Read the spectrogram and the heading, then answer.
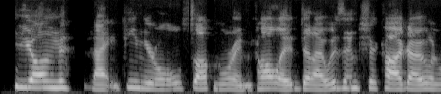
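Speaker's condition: Cerebral palsy

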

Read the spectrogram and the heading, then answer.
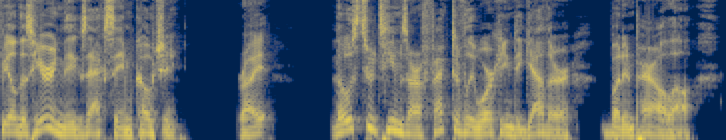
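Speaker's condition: No condition

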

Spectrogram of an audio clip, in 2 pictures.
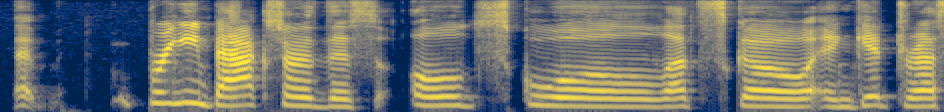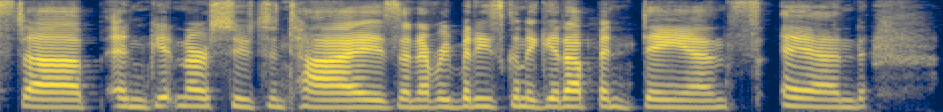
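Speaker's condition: No condition

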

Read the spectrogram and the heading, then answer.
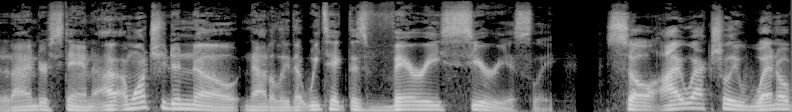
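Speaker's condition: No condition

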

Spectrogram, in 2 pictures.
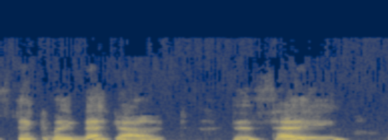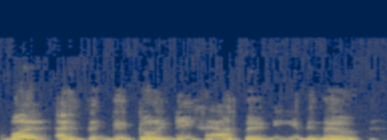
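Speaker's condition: Cerebral palsy

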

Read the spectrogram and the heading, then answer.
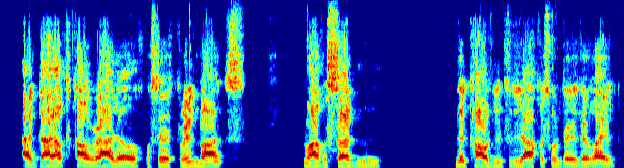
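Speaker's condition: Moebius syndrome; congenital

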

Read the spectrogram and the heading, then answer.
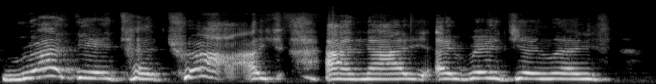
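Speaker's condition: Ataxic cerebral palsy; stuck during delivery

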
